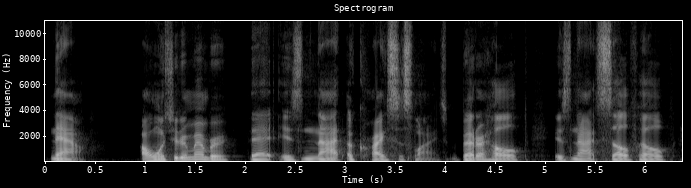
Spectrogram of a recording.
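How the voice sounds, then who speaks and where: A man's voice: mid-range voice, animated, measured pace, fairly bright tone, dry recording. Casual male podcast host, close and dry. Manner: informal, playful, slangy asides. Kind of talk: casual conversational podcast ad read and interviewing.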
